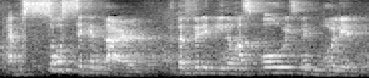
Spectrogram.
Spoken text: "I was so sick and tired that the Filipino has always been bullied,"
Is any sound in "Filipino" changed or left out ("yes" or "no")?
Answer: no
